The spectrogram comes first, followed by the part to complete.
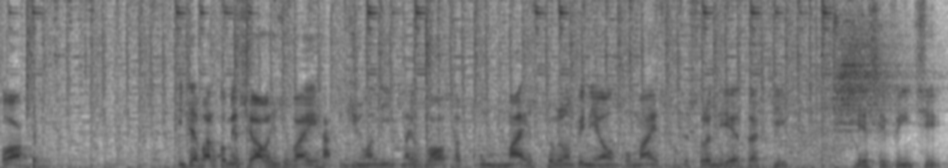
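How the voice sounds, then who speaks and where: A Brazilian man with a low voice hosts a TV talk show in a relaxed, folksy manner. He chats easily and keeps drifting into asides. Faint music plays behind him. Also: moderate pace.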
